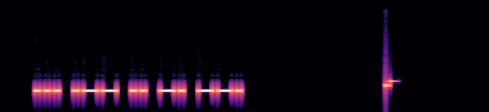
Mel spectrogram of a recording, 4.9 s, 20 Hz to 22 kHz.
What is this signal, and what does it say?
Morse code, heard as a keyed tone, about 25 wpm, 700 Hz. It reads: SWING
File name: practice / 25wpm / Easy Words with Hints - 25wpm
